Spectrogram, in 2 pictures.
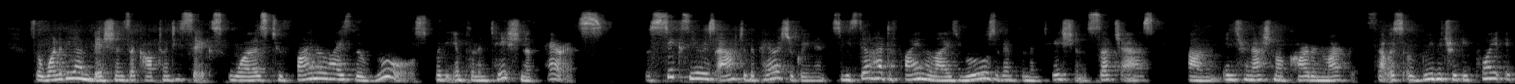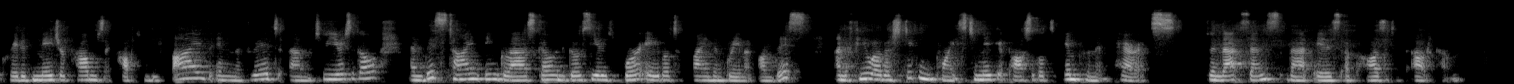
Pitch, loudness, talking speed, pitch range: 205 Hz, -23 LUFS, 185 wpm, 185-235 Hz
